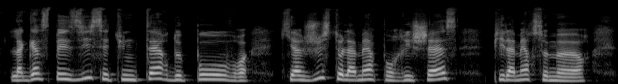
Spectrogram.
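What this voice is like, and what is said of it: French accent. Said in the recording (French): “Vous avez un accent extraordinaire quand vous lisez mon livre ... un accent français”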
